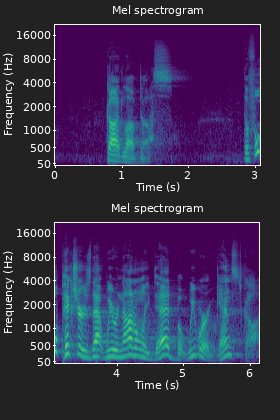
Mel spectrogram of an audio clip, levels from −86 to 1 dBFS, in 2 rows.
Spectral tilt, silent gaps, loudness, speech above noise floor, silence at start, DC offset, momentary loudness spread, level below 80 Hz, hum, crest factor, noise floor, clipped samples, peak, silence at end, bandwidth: -3.5 dB/octave; none; -28 LUFS; 42 dB; 0.8 s; under 0.1%; 14 LU; -76 dBFS; none; 20 dB; -70 dBFS; under 0.1%; -10 dBFS; 0 s; 15 kHz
